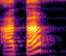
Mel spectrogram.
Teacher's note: P pada atap disebut bunyi stop implosif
